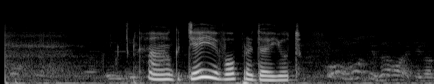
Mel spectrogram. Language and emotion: Russian, neutral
